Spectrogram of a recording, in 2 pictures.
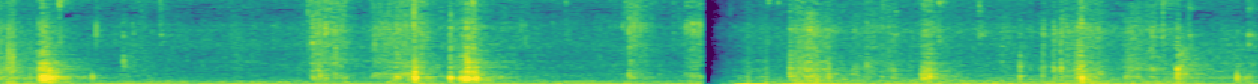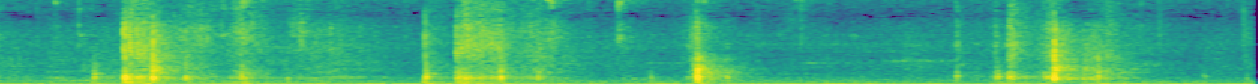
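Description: Fresh coconut flesh being chopped finely with a knife on a board for a village-style crab curry, several sharp taps spaced irregularly among quieter kitchen clatter, fairly close.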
